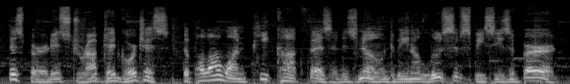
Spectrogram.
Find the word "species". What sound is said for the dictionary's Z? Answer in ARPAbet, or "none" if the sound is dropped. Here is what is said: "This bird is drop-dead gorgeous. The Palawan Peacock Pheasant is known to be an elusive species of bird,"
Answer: Z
